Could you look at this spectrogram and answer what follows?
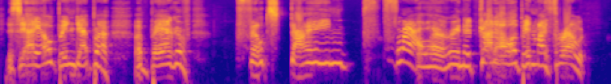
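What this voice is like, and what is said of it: Scratchy, hoarse character voice. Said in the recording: “My voice is a little scratchy.”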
